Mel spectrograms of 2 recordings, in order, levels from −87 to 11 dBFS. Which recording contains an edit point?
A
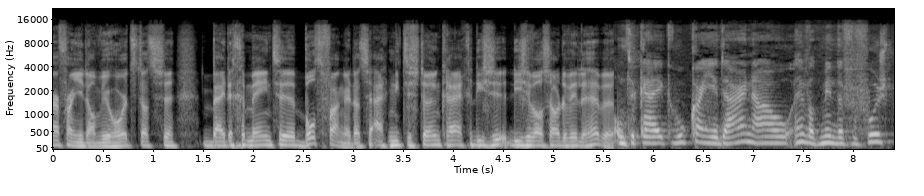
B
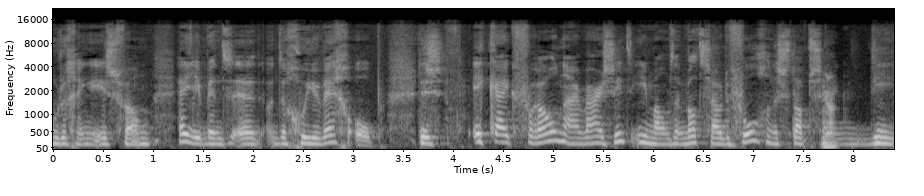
A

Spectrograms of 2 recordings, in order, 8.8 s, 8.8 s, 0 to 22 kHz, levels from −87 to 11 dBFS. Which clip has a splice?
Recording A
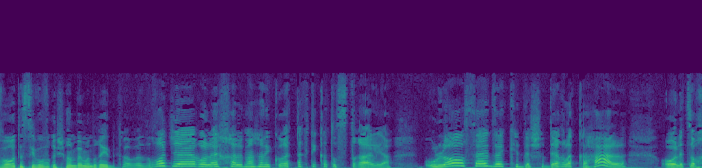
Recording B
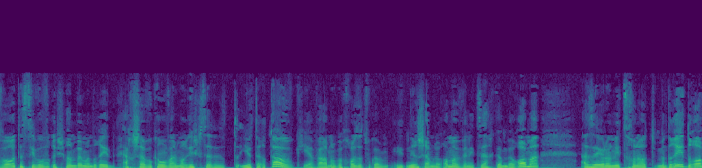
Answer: A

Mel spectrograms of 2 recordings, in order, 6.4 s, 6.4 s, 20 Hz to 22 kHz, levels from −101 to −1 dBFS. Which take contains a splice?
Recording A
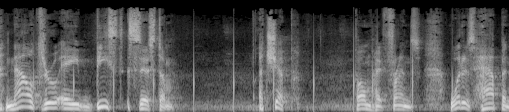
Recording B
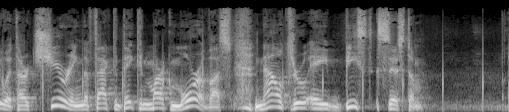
A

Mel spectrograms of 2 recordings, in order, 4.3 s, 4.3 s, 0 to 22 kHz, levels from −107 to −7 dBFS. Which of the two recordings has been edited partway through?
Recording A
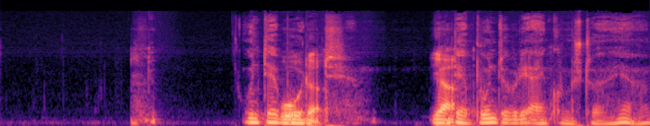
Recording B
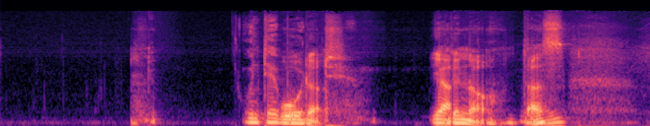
B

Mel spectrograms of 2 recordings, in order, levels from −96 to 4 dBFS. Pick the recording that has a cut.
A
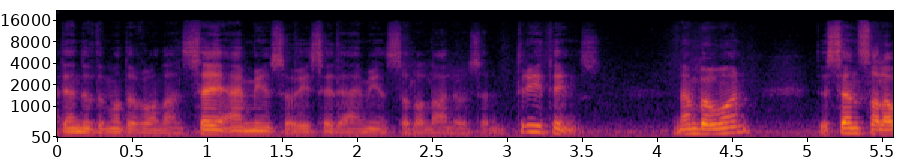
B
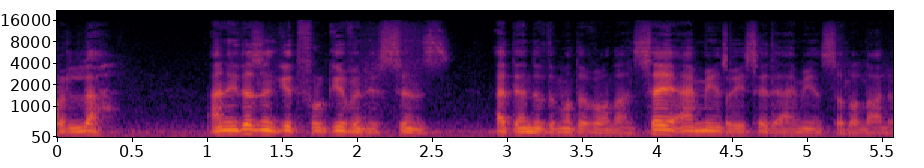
B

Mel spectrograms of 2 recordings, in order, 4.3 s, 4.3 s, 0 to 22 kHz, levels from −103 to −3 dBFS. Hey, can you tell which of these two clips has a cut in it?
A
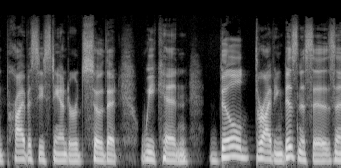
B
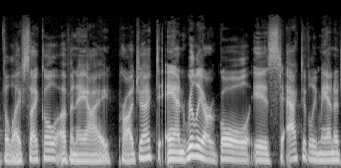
B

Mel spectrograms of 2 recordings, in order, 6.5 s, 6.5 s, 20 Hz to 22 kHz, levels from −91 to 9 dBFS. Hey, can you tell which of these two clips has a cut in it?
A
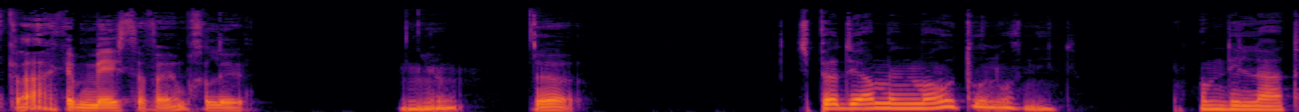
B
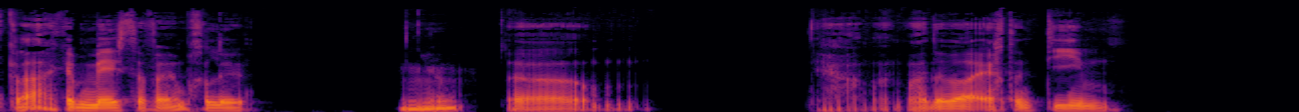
B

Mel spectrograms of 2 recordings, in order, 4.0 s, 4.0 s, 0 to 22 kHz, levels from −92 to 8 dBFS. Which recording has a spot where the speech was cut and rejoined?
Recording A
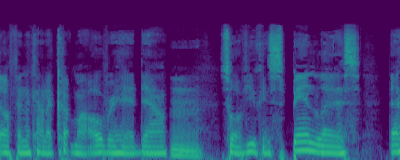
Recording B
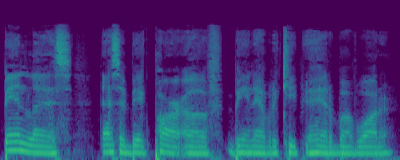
A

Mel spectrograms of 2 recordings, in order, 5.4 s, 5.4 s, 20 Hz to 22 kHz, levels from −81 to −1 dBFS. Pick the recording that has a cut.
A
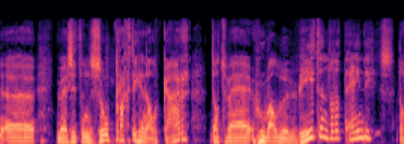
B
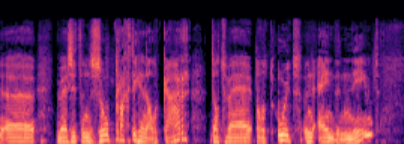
B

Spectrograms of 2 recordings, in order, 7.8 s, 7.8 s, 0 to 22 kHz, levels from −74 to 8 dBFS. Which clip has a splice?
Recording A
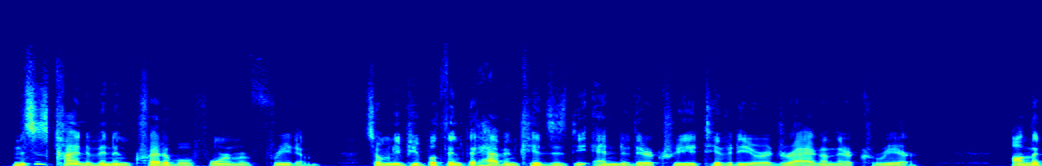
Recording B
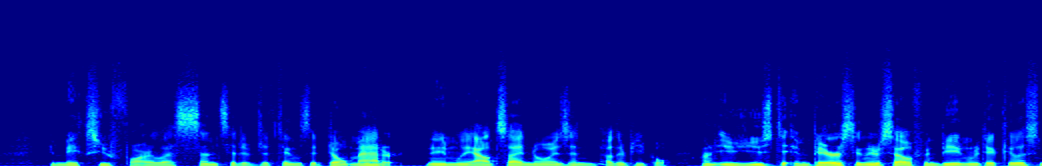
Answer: B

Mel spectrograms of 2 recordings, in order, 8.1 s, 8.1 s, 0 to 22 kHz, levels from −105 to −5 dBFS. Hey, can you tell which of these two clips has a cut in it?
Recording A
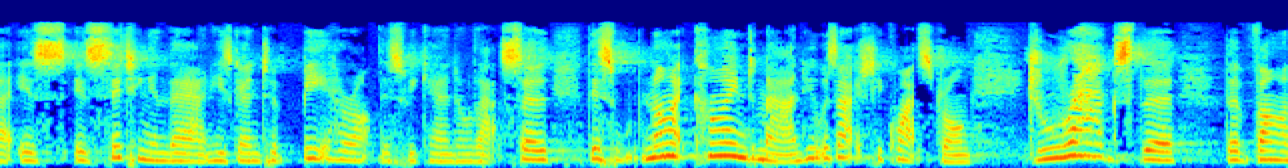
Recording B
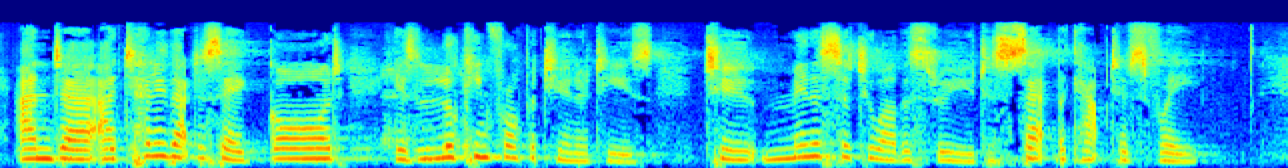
A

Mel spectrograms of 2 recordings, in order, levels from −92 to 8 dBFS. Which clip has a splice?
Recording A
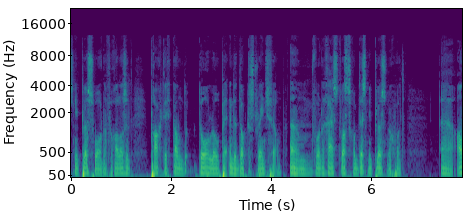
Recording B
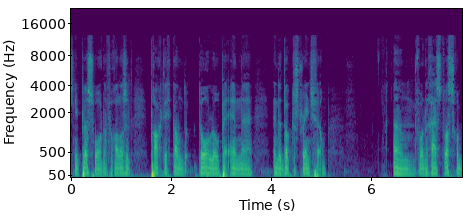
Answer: A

